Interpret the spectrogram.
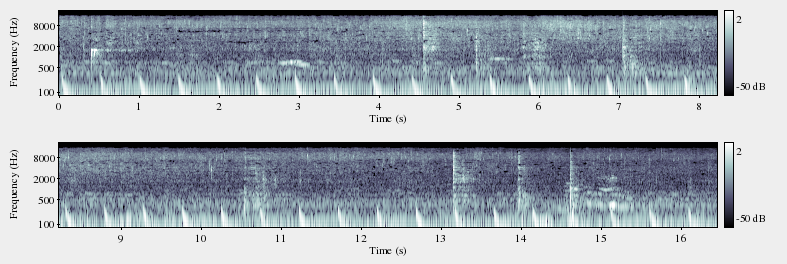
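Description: Ginger-garlic paste sizzling in hot oil in a metal kadhai as a spatula stirs it, with a steady hiss. The spatula scrapes and knocks against the pan several times.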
